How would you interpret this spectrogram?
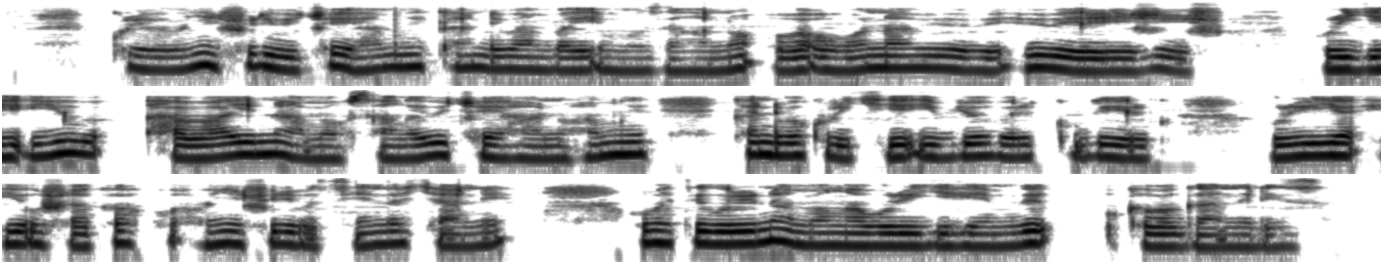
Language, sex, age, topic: Kinyarwanda, female, 18-24, education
